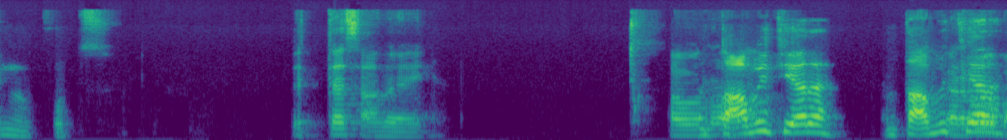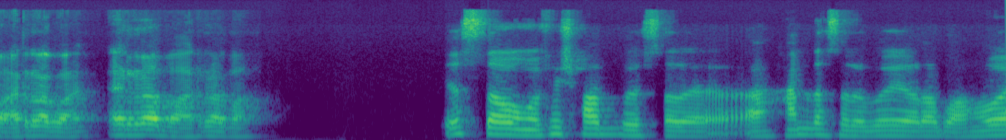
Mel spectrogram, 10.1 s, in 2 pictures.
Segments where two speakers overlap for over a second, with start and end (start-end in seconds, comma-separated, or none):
none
